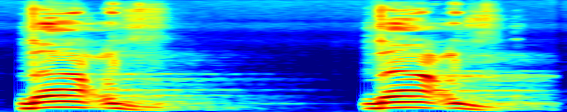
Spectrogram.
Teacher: tepi lidah nempel pada gigi geraham atas, boleh kiri boleh kanan, maka bunyinya ba'd. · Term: huruf dhad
